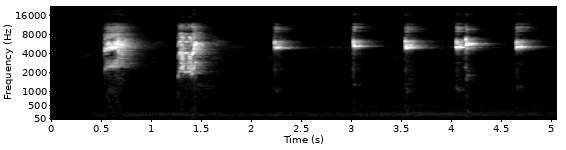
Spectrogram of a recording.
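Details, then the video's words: Lovebird chirping, said to attract other birds: two harsh rasping squawks followed by a quick, even run of short sharp high ticks about half a second apart. "Lovebird Fighter Chirping sound, most powerful for attract other bird"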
